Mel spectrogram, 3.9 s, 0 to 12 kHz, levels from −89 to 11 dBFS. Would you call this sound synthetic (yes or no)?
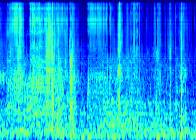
yes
